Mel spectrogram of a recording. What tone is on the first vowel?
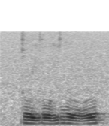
low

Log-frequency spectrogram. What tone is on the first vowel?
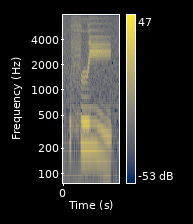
falling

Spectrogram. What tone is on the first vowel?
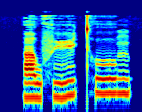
low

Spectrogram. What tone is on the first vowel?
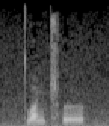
high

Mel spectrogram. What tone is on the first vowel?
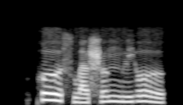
falling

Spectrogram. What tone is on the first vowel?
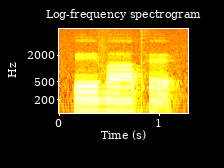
low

